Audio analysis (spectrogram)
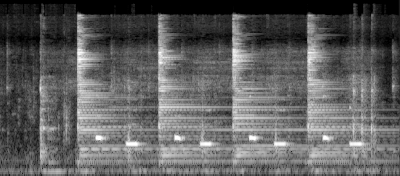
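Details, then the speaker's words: Cuckoo clock now running on its proper weights, no longer two weights on one hook: steady tick-tock about once a second, crisp and evenly paced with no stumbles; operating normally. "They're right here, and it's finally operating as it normally is, and it's just operating just"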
